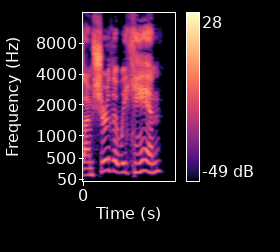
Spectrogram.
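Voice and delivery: speaking through a chuckle. Voicing a figure who answers a lost stranger: chuckling while speaking. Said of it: "he chuckles and says".

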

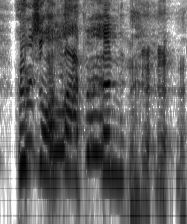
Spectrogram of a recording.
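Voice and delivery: very loud, very high, shrill, swooping anguished yell. Retelling a football fan yelling at the game: imitating a desperate anguished yell. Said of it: "this Essendon fan yells out".

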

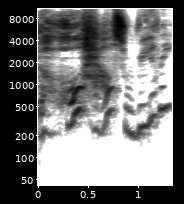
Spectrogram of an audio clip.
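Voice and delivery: very loud, high-pitched gasped words. Told he gets the haunted house for one night's stay, he gasps. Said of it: "Jack gasped".

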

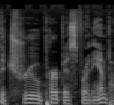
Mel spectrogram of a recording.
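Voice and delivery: normal talking voice

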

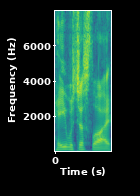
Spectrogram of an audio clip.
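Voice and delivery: ordinary talk

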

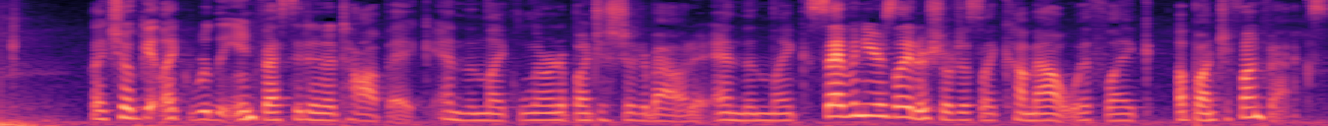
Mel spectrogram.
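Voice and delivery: ordinary delivery

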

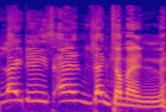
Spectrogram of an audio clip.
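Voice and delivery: put-on Cockney accent. Recalling a film scene, imitating Tom Hanks: Tom Hanks Cockney accent. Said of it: "Tom Hanks giving, like, a Cockney accent".

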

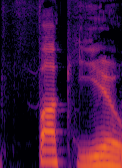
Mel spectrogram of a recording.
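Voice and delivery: ordinary talk

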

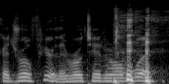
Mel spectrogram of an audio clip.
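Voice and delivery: dry, sarcastic delivery. Retelling a guy's answer when asked about rotating his tires: imitating a sarcastic reply. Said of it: "it's sarcastic".

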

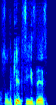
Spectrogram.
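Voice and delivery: usual speaking voice

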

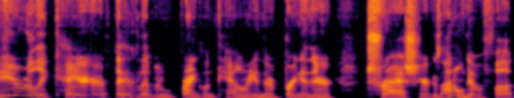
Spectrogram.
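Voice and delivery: ordinary talk, nothing marked

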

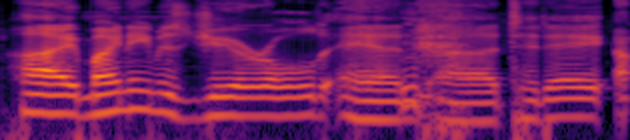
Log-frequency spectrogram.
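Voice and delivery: loud, slow, drawn-out delivery. Imitating a twelve-year-old kid with a bad mic starting his video: imitating a twelve-year-old YouTuber. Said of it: "some twelve-year-old kid with a shitty mic".

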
